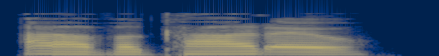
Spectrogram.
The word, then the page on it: avocado: British English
